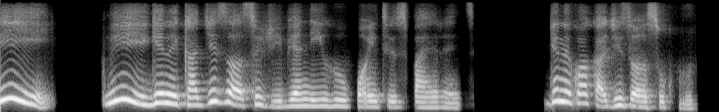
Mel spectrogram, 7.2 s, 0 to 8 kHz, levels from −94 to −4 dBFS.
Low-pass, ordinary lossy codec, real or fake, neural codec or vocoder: 7.2 kHz; none; fake; codec, 24 kHz, 0.9 kbps, DualCodec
